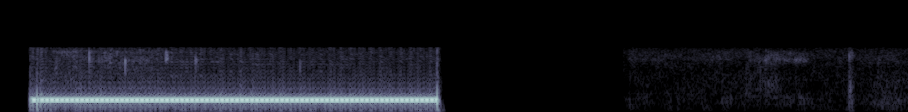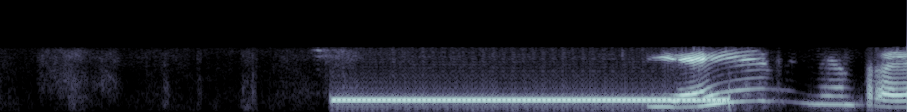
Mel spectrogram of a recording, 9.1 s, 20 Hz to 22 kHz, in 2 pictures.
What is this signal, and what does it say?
Ringback tone (North America), 440 + 480 Hz, with speech.
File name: out- - - - - .3061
